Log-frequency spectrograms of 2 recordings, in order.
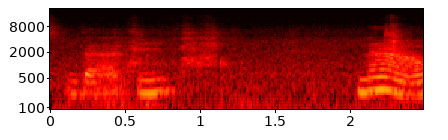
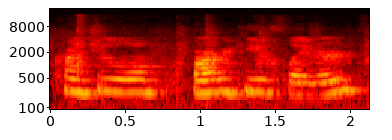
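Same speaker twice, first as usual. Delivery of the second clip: talking between bites; chewing while talking; 4 dB louder than usual. Real, not acted. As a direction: mouth partly full. Seen 2: Chip put in mouth at -2; lips pressed, chewing while talking.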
